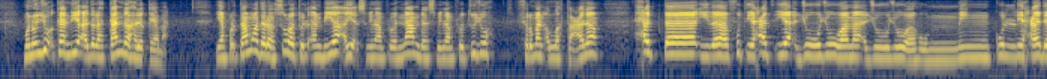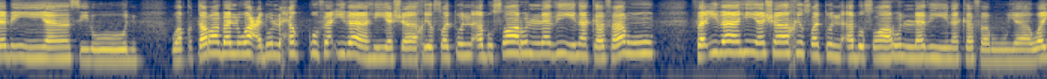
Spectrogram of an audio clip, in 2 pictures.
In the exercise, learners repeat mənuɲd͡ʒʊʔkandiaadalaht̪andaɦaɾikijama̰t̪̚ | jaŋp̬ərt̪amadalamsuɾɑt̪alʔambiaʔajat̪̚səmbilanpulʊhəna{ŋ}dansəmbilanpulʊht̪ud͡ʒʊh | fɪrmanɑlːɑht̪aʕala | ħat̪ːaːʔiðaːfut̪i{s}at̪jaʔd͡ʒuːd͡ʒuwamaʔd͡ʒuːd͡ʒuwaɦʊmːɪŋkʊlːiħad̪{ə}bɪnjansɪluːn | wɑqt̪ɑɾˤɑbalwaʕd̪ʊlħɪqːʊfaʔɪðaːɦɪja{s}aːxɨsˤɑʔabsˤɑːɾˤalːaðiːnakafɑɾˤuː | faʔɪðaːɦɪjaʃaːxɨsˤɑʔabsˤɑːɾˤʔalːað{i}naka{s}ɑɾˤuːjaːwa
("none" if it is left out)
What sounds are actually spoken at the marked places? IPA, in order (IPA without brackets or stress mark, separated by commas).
m, ħ, a, ʃ, iː, f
